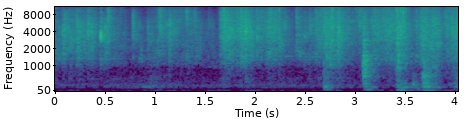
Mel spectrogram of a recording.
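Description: Packaging rustling as items are handled, with a few sharp knocks about three seconds in.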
